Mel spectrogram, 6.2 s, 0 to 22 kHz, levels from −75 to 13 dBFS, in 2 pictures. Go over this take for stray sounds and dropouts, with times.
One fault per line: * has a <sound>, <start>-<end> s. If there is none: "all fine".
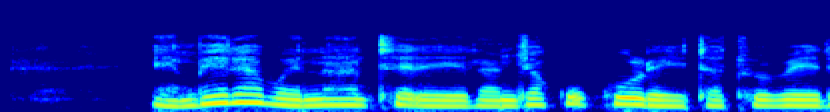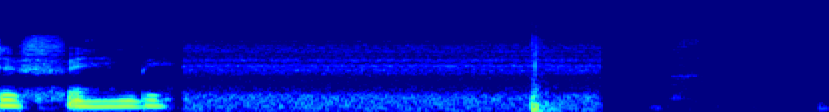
* has a thud, 5.1-5.2 s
